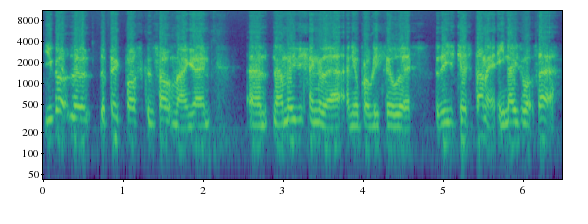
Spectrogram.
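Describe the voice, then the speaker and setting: A man's voice: medium pitch, fairly even intonation, fast talker, pushed and bright, slightly rough, no echo. A young man talking casually as a caller on a radio phone-in. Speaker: caller, medical student. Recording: noisy radio phone-in call.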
